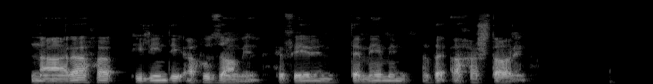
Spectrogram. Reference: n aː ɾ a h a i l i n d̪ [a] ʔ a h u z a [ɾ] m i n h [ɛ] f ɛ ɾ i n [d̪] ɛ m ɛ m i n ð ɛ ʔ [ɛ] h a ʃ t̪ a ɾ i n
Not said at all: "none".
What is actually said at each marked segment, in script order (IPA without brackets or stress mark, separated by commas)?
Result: i, none, ɛ, t̪, a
